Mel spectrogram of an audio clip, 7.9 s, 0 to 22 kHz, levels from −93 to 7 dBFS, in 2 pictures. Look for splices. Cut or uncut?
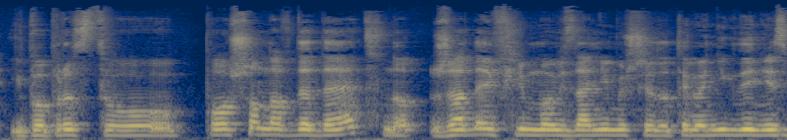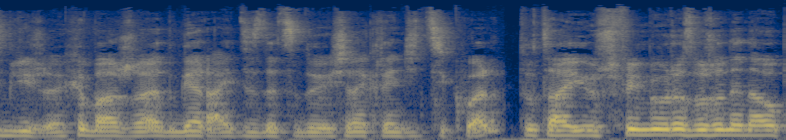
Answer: uncut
